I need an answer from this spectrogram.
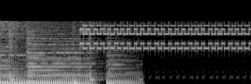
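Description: A bright electronic telephone ringtone sounds loudly for an incoming call, a steady multi-tone ring whose lower tones cut off partway through, leaving a sustained high tone.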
